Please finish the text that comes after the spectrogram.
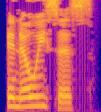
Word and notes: anoesis: British English

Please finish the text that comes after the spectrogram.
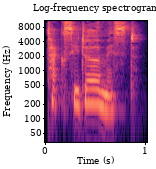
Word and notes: taxidermist: British English

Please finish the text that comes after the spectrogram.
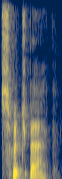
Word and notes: switchback: American English

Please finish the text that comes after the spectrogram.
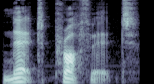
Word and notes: net profit: British English

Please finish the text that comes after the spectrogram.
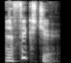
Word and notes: affixture: British English

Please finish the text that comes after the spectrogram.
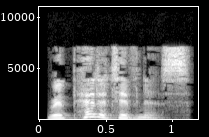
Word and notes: repetitiveness: British English

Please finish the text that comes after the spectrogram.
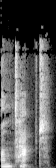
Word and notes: untapped: British English

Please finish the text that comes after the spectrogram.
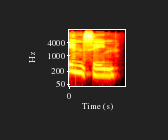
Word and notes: inseam: British English

